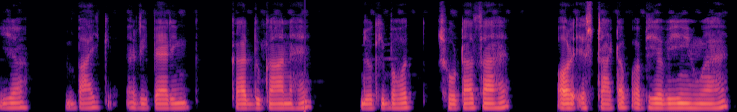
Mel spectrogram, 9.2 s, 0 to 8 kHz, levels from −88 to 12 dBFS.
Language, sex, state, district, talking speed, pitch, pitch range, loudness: Hindi, male, Bihar, Muzaffarpur, 115 wpm, 120 Hz, 120-130 Hz, -24 LUFS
